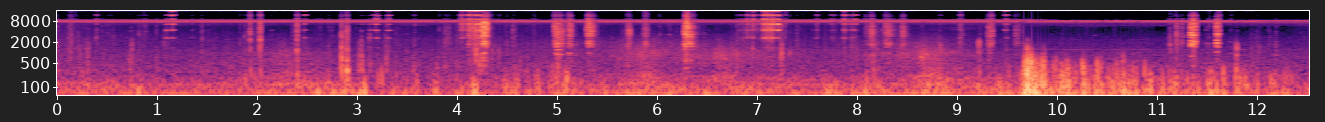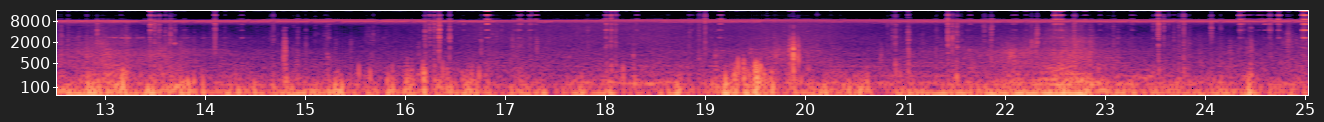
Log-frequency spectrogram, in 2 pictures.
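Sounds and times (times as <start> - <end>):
steady high-pitched tone: 1.9 - 15.5
low rumble: 19.3 - 25.0.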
